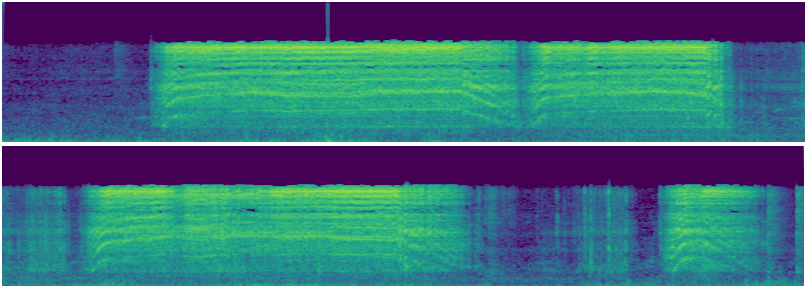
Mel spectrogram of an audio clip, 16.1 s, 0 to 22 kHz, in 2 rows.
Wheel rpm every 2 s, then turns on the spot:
20, 200, 140, 150, 60, 210, 40, 40.
12-14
